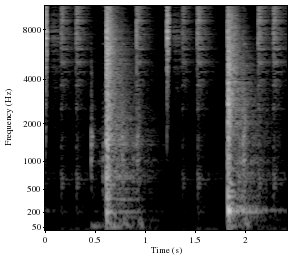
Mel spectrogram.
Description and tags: Drumloop 03 99bpm
Roots onedrop Jungle Reggae Rasta
Rasta, Roots, Reggae, onedrop, Jungle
